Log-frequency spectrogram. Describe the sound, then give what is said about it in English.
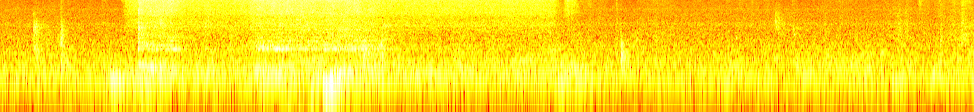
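Water runs from a tap for several seconds as someone fetches water, a steady broad hiss that swells in and then cuts off, followed by quieter background noise and a few faint clinks. No one speaks. “Let me get some water while you try to read the translation and see if it makes sense.”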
